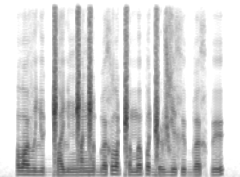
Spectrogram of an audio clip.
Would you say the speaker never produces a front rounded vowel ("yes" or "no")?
no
